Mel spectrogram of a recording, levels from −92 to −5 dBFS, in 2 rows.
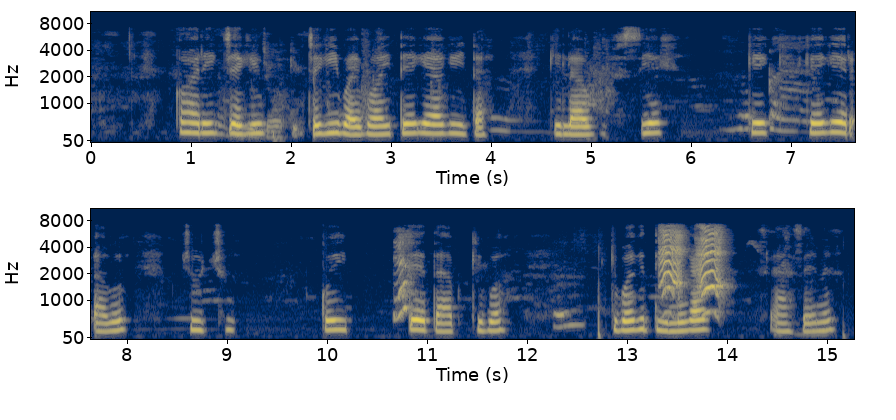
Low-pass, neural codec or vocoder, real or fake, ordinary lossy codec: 7.2 kHz; none; real; none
